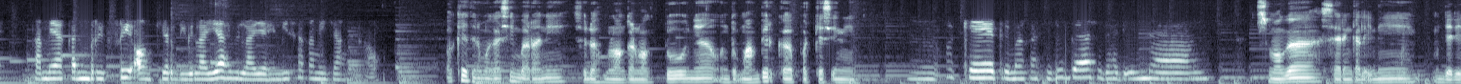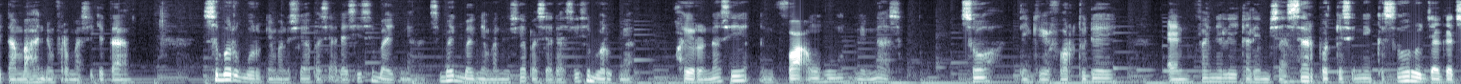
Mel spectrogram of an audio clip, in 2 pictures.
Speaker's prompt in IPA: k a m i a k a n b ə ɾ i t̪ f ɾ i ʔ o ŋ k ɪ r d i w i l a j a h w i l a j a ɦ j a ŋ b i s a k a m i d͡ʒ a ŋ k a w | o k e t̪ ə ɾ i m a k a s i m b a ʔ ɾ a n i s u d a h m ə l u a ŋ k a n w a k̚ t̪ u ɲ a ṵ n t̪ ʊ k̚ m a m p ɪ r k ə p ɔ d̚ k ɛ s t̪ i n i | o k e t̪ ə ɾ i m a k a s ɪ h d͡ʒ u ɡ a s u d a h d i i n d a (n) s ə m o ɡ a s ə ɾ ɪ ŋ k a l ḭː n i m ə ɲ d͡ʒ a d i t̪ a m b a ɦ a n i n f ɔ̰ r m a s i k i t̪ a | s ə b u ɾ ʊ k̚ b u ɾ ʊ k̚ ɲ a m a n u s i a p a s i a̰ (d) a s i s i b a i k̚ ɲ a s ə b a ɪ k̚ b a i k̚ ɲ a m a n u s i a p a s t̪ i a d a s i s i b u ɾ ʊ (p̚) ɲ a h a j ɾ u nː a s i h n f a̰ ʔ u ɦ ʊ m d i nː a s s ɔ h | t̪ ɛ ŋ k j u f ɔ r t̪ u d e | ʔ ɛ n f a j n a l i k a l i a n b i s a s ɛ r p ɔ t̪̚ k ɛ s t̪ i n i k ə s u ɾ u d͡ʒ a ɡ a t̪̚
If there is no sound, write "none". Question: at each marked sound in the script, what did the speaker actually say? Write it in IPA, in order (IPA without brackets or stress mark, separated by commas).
ŋ, d, k̚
